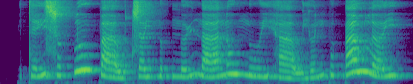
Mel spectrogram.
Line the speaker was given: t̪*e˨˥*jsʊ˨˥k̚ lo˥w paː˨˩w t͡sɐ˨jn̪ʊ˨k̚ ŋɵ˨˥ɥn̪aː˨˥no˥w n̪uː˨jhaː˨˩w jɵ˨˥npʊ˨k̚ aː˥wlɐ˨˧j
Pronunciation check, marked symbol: correct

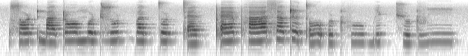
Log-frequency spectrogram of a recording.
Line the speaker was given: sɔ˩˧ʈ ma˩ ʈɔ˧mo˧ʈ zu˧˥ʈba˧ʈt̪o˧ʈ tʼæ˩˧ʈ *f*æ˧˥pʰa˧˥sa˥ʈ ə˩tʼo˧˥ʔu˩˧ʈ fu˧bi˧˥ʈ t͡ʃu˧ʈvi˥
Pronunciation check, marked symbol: incorrect: pʼ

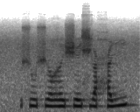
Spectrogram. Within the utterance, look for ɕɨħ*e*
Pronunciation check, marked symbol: incorrect: i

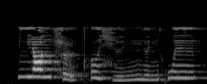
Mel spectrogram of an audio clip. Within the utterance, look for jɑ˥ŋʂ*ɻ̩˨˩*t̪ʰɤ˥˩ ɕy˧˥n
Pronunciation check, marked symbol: correct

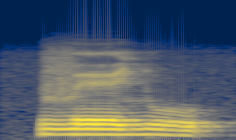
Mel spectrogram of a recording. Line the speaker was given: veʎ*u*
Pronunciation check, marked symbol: correct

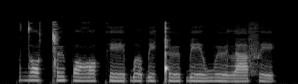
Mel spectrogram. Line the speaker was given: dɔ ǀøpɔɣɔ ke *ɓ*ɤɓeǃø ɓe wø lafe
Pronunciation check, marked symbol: correct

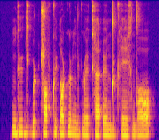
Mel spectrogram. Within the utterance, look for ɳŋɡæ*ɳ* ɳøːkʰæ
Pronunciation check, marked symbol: incorrect: ʈ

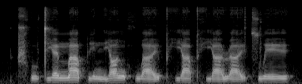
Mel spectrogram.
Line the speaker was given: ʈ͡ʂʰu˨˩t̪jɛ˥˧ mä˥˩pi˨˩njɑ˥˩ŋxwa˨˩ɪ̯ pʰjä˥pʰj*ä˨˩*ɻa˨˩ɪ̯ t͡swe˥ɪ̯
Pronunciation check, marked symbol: incorrect: ä˧˥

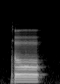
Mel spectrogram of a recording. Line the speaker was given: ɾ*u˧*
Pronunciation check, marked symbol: incorrect: o˧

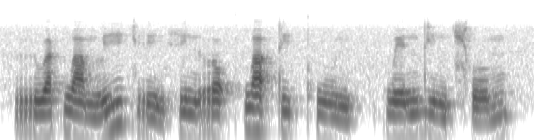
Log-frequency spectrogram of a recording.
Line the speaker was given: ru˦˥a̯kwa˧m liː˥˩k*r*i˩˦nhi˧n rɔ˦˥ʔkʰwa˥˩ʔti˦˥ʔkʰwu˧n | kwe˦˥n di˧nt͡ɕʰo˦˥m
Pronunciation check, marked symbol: correct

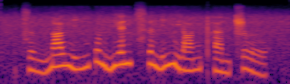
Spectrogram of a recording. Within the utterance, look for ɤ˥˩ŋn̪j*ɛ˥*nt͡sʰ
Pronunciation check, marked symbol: correct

